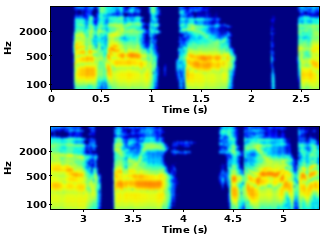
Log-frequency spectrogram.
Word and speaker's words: Supiot: the night so I'm excited to have Emily supio did I pronounce that right you did Frenchy Frenchy it's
